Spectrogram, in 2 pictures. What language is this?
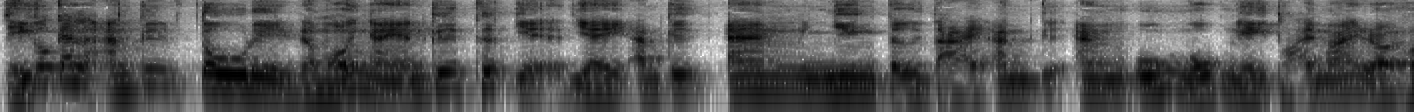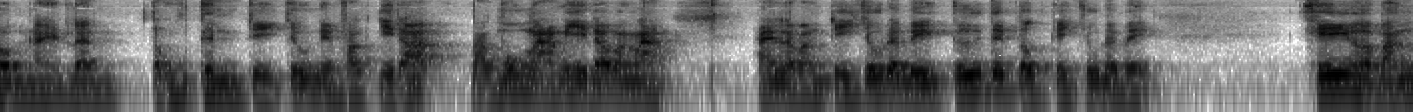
Vietnamese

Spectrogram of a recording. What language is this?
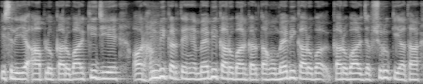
Urdu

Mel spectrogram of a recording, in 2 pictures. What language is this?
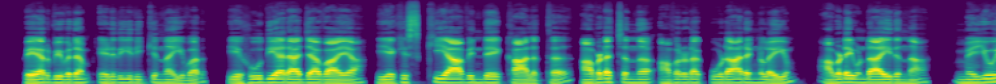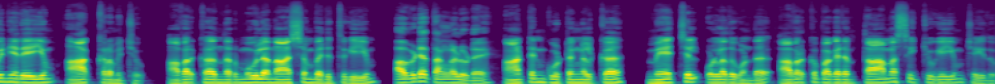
Malayalam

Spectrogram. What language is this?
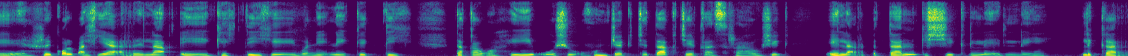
Sacapulteco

